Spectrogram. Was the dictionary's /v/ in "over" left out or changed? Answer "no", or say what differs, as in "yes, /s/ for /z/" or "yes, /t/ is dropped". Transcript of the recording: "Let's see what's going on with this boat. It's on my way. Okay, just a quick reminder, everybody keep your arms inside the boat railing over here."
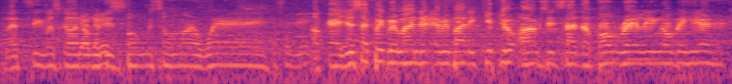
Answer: no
